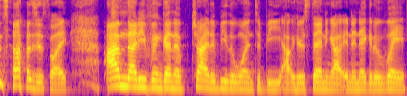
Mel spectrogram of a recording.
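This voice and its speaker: A woman with an American accent and an ordinary speaking voice, at a fairly quick pace with ordinary pitch variation. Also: fairly low pitch for a woman. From Florida (Pine Hills, Orlando area), then New York from 13. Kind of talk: personal testimony, casual. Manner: casual, with many fillers and restarts.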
